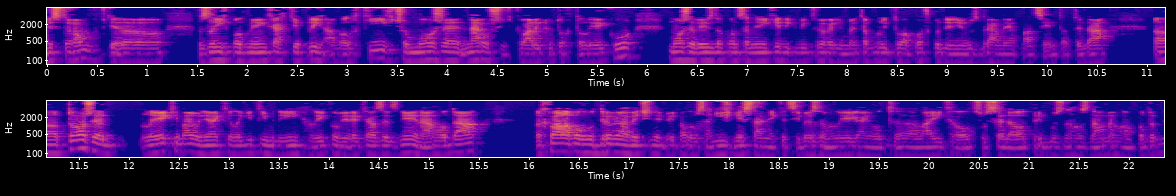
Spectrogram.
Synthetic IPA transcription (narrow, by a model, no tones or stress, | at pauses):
ɛst̪ɔɾɔmf | zliːxpɔd̪mɪɛŋkaxcɛpliːɣa̰ʋl̩xkiːxt͡ʃɔmʊɔʒɛnaɾuʃickʋalit̪ut̪ɔxt̪ɔlɪɛku | mʊɔʒɛʋɪɛzɟd̪ɔkɔnt͡saɲɪɛkɛd̪iɡʋit̪ʋɔɾɛɲɪumɛt̪abɔlit̪ɔʊapɔʃkɔɟɛɲɪuzd̪ɾaʋɪapat͡sɪɛ̰nt̪at̪ɛd̪a | t̪ɔʒɛlɪɛkimajuːɲɛakiːlɛɡit̪iːmnilɪɛkɔʋiɾɛcazɛd͡zɲɪɛjɛnaːɦɔd̪a | xʋaːlabɔɦud̪r̩ʋɛaʋɛt͡ʃiɲɛpɾiːpad̪ɔʊsaɲid͡ʒɲɛst̪aɲɛkɛcsiʋɛzmɛmɛlɪɛɡajɔt̪lajikaɔt̪susɛd̪aɔt̪̚pɾiːbuznɛɦɔznaːmɛɦɔapɔd̪ɔbɲɛ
